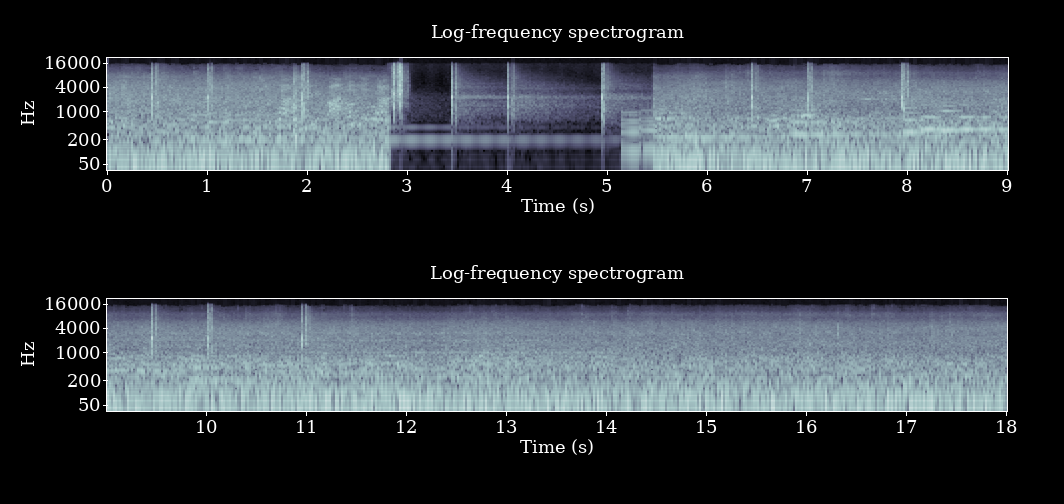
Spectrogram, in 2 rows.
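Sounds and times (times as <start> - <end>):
traffic rumble on wet street: 0.0 - 2.8, 9.3 - 18.0
sharp clicks: 2.8 - 5.2.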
